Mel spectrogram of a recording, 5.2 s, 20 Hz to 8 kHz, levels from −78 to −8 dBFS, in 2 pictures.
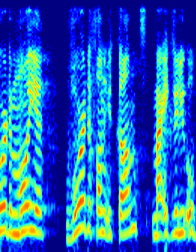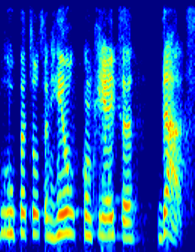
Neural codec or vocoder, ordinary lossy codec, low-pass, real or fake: vocoder, 44.1 kHz, 128 mel bands, Pupu-Vocoder; Opus, 16 kbps; 7.2 kHz; fake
